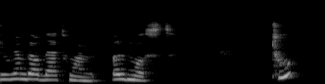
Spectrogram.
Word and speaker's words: tous: Tout, with an S at the end, but that you do not pronounce.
